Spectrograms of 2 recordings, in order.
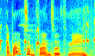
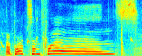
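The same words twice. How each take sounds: First: Said in the usual way. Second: Cooing pet talk. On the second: Real, not acted. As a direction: coo it up high like to a pet.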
